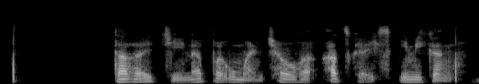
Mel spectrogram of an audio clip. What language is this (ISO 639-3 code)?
qws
